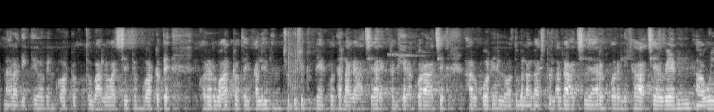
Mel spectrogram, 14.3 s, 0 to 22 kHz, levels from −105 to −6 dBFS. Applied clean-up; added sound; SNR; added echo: neural separator model SepFormer DNS4.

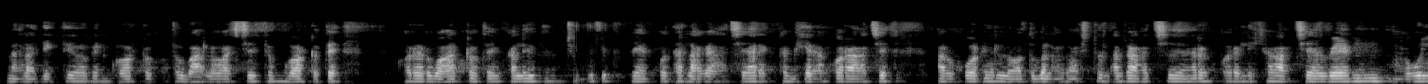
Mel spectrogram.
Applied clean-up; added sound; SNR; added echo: neural mask model DeepFilterNet 3.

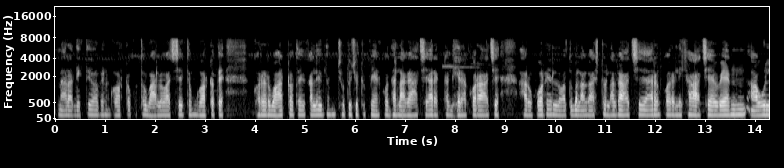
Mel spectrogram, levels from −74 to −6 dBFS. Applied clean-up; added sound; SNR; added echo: none; none; none; none.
